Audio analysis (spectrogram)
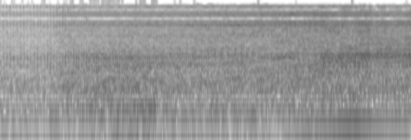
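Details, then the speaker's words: Brand new engine just installed after three days' work, first start at final inspection; slightly squeaky starter, then smooth even idle hum with steady low rumble, no ticks or rattles; normal idle. "how beautiful is that just humming away just like a new engine"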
